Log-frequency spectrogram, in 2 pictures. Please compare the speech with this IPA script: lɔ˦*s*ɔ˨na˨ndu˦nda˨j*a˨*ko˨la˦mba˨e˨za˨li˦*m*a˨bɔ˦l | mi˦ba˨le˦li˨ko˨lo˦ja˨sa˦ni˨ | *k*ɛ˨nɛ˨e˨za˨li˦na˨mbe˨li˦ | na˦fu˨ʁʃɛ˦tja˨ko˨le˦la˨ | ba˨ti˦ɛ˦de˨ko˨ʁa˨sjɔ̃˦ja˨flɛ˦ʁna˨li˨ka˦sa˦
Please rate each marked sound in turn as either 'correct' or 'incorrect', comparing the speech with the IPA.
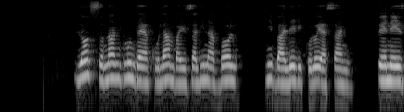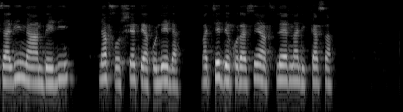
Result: correct, correct, incorrect: n, incorrect: p

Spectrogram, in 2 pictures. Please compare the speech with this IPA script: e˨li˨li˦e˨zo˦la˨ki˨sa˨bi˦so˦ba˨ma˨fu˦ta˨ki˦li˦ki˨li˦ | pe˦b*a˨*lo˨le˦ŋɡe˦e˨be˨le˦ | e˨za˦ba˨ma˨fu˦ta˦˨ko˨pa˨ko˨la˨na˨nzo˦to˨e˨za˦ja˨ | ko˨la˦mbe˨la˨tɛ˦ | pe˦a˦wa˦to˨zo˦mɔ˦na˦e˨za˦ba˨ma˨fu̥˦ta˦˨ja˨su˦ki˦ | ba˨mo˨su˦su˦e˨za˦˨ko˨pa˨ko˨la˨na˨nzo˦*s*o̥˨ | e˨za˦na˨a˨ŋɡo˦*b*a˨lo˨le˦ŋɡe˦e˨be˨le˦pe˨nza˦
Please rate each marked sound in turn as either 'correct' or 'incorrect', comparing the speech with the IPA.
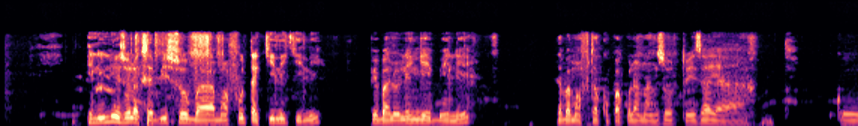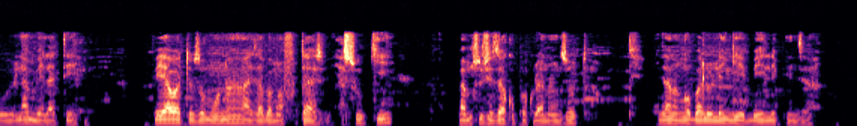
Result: correct, incorrect: t, correct

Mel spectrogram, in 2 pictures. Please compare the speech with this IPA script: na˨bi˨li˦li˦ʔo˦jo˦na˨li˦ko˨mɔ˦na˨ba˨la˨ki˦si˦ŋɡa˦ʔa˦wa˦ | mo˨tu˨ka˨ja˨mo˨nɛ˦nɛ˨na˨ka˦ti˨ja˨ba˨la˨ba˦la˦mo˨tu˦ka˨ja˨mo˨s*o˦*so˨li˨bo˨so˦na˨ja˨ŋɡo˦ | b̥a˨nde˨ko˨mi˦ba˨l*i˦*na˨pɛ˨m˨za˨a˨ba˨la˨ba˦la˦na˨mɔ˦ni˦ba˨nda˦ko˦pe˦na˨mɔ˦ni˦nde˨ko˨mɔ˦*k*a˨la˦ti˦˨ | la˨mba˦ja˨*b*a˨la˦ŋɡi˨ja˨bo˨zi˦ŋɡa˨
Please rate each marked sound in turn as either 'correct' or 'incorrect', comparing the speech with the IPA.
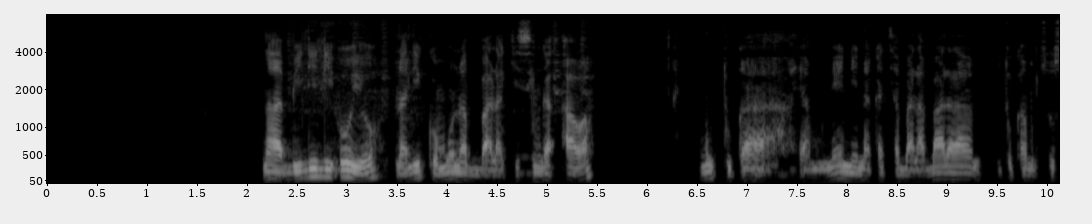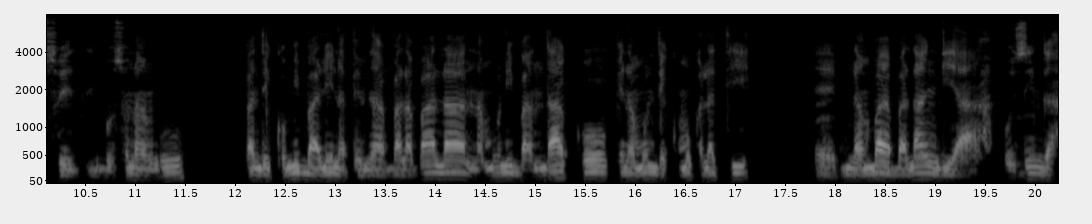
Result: incorrect: u˦, incorrect: e˦, correct, correct

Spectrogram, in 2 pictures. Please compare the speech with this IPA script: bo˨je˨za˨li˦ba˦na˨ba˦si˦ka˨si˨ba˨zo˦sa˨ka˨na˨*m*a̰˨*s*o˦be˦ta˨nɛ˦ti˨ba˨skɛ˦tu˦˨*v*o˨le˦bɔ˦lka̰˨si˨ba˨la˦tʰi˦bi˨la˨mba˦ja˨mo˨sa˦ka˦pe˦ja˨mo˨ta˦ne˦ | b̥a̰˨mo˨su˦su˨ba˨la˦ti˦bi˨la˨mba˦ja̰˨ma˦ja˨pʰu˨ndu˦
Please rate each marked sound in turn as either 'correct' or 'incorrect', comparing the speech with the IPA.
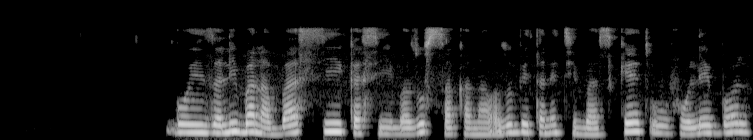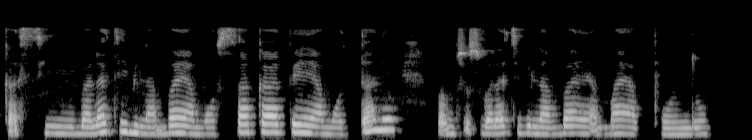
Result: incorrect: b, incorrect: z, correct

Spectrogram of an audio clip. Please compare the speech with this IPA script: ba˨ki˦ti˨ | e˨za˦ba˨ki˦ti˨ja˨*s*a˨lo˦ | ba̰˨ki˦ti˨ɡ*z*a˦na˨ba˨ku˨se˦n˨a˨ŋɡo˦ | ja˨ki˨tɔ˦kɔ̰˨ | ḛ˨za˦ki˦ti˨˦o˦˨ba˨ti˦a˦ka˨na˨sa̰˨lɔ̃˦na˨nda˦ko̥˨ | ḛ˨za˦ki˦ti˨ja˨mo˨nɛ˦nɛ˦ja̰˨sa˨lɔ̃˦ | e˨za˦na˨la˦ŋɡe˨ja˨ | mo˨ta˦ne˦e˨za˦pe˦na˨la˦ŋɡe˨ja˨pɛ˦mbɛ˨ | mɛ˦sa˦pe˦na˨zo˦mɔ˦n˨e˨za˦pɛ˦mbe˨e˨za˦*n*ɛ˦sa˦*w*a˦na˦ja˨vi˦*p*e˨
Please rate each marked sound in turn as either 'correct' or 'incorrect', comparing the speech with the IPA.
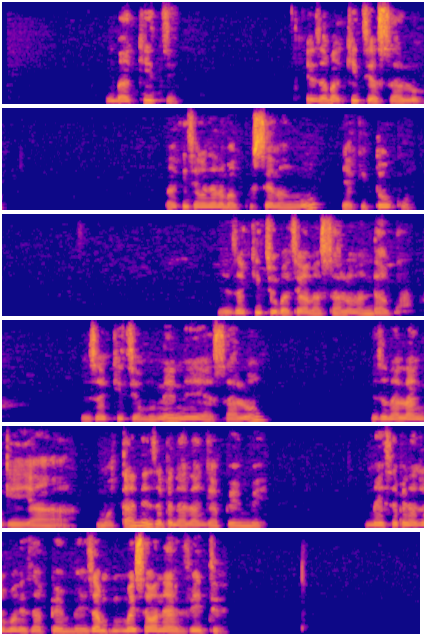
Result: correct, correct, incorrect: m, correct, incorrect: t

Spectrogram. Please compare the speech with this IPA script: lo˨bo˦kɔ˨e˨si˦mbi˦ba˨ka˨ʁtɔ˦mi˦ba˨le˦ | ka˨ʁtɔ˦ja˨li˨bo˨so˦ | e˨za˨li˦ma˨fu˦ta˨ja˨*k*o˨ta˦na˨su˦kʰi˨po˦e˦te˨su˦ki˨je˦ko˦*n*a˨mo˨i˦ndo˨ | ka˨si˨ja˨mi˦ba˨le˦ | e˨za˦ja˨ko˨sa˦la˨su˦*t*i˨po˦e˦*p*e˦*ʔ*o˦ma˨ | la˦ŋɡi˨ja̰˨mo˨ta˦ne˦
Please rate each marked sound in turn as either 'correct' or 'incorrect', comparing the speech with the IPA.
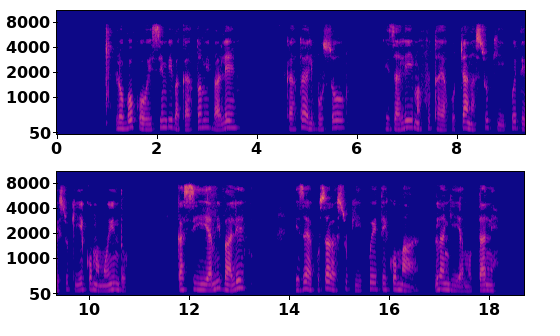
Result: correct, incorrect: m, incorrect: k, incorrect: t, incorrect: k

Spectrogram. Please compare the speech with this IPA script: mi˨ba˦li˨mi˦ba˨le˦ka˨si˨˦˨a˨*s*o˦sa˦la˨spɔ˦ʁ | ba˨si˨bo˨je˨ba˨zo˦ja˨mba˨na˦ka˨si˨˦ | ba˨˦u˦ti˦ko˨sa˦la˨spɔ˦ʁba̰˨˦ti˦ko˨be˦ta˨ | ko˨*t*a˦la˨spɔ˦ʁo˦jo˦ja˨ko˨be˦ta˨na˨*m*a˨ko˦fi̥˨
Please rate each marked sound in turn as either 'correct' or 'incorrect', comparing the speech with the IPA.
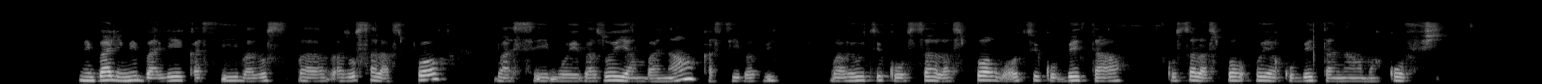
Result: incorrect: z, incorrect: s, correct

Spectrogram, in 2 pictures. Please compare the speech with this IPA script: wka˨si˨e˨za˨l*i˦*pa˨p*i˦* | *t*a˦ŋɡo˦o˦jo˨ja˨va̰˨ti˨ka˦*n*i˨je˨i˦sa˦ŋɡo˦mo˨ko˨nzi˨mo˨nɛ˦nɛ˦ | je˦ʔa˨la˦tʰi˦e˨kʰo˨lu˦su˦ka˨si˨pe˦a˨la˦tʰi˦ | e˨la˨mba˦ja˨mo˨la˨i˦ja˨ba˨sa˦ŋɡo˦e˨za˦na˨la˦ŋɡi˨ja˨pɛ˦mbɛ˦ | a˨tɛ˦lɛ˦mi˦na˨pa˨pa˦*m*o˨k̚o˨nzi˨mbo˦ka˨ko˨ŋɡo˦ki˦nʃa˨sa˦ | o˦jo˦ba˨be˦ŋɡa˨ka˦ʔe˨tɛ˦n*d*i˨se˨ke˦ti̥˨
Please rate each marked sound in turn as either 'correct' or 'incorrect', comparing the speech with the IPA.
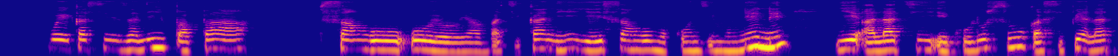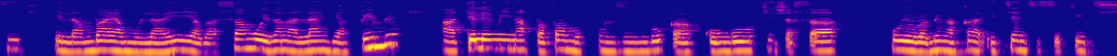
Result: correct, incorrect: a˦, incorrect: s, correct, correct, incorrect: t

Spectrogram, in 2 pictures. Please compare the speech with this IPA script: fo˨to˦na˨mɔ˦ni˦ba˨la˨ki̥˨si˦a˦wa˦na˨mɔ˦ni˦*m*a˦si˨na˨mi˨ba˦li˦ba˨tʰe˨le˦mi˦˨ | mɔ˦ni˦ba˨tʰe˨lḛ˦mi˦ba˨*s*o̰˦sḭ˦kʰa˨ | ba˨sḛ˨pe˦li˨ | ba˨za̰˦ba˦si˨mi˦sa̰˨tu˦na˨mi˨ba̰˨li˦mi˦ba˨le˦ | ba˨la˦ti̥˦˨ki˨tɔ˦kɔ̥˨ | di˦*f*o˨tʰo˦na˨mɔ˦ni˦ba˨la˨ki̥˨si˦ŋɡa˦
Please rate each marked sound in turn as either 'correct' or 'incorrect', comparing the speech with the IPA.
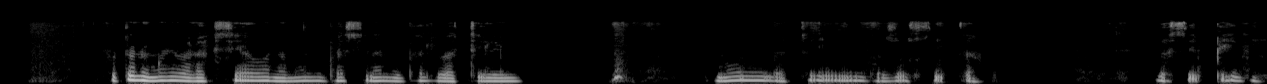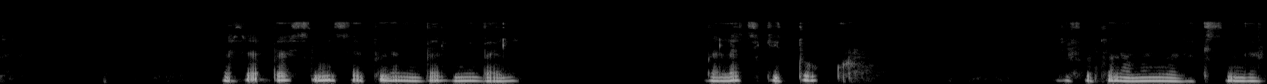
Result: incorrect: b, incorrect: z, correct

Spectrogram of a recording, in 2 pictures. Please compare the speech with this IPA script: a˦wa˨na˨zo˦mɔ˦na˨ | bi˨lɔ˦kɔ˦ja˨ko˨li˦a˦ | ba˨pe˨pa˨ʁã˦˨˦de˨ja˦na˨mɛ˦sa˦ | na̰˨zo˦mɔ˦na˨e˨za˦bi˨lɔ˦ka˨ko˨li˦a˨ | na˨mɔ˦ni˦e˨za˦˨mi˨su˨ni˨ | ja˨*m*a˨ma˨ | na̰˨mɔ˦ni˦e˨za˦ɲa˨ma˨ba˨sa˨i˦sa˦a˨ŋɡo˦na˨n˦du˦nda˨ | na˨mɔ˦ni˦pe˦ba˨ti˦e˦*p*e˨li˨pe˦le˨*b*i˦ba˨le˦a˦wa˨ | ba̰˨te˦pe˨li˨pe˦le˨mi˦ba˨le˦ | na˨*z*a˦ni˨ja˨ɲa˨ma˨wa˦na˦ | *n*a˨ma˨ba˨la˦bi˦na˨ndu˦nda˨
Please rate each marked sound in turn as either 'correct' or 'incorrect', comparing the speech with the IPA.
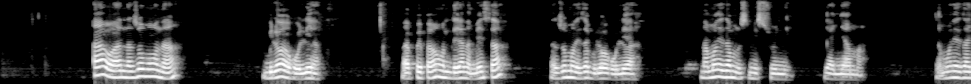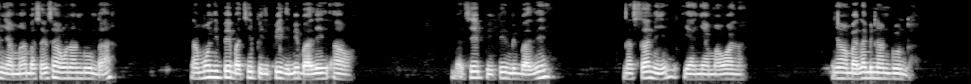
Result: incorrect: ɲ, correct, incorrect: m, incorrect: s, incorrect: ɲ

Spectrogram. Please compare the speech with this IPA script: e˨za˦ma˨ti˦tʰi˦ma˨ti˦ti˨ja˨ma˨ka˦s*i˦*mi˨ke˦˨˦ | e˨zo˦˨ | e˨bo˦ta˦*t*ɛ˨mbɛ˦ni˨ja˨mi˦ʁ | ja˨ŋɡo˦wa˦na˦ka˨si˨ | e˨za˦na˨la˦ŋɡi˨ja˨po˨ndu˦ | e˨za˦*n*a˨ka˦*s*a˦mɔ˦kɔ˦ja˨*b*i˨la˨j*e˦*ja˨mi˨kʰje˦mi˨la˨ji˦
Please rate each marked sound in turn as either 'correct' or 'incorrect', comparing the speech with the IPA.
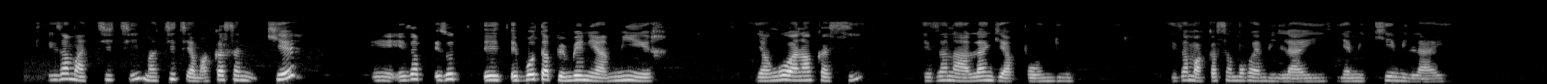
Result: incorrect: a˦, incorrect: p, incorrect: m, correct, incorrect: m, incorrect: i˦

